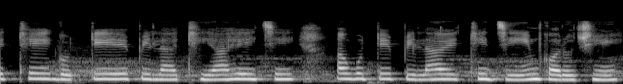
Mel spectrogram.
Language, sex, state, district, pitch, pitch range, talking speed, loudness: Odia, female, Odisha, Khordha, 240 Hz, 220-245 Hz, 115 wpm, -15 LUFS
